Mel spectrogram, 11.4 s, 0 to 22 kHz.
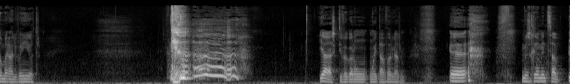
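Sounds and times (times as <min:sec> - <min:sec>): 
speech: 0:00.0 - 0:00.9, 0:03.4 - 0:04.9, 0:06.4 - 0:09.7, 0:10.4 - 0:11.4
sneeze: 0:03.4 - 0:04.2.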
